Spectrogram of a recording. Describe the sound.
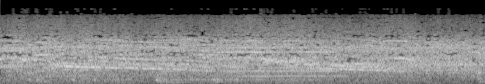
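A packed theater audience stands, cheering and welcoming the president in a dense, continuous crowd roar with a dull, muffled tone. It holds steady and fairly loud throughout, with indistinct voices blending into the noise.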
